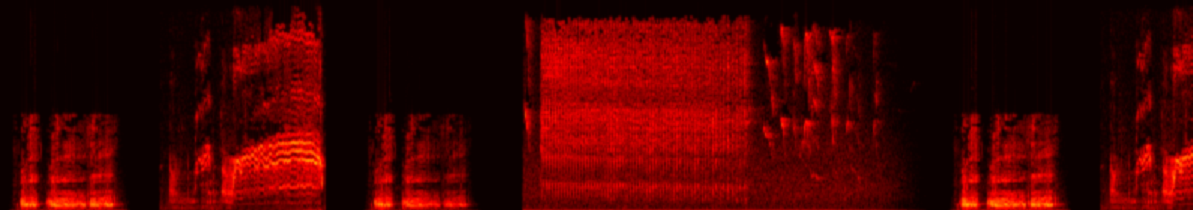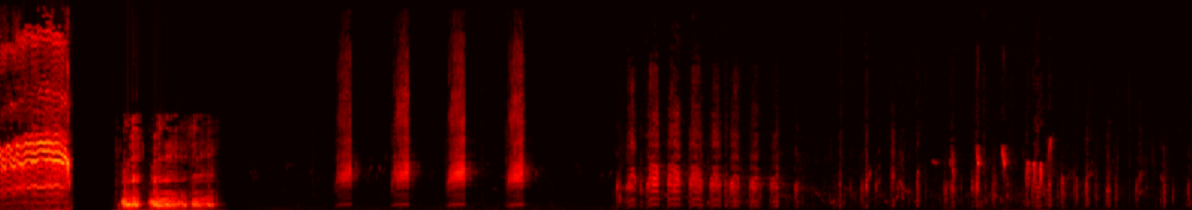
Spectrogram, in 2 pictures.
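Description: Pigs grunting and squealing in loud separate bursts, with a longer, noisier squeal lasting about five seconds; the opening run of calls repeats partway through. After a pause come four short calls, then rapid duck quacking over the last six seconds.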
